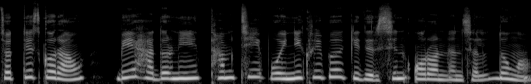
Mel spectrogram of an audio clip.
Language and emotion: Bodo, neutral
